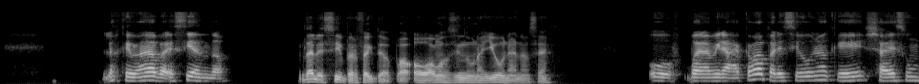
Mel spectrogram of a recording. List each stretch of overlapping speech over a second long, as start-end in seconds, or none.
none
